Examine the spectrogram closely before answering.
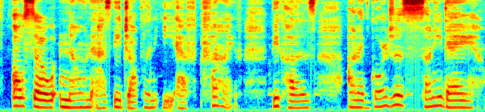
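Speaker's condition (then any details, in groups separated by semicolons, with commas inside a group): No condition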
